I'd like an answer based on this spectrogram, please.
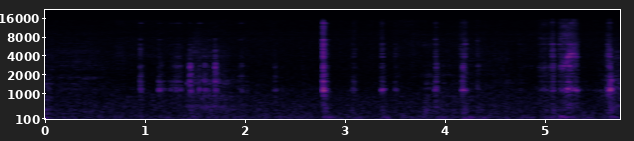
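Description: Faint, irregular light clicks and taps of an engine valve and its suction-cup lapping tool being handled at the valve seat of a 3 horsepower Briggs & Stratton flathead engine, during valve lapping with grinding paste.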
